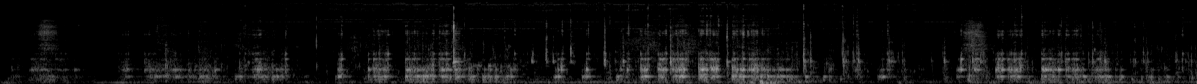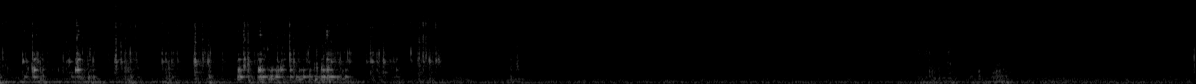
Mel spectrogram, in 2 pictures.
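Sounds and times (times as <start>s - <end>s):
coolant gurgling and bubbling: 0.0s - 16.5s.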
